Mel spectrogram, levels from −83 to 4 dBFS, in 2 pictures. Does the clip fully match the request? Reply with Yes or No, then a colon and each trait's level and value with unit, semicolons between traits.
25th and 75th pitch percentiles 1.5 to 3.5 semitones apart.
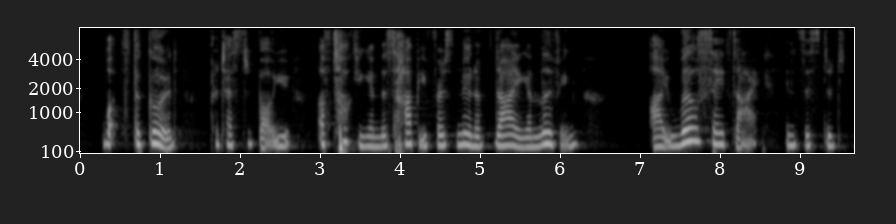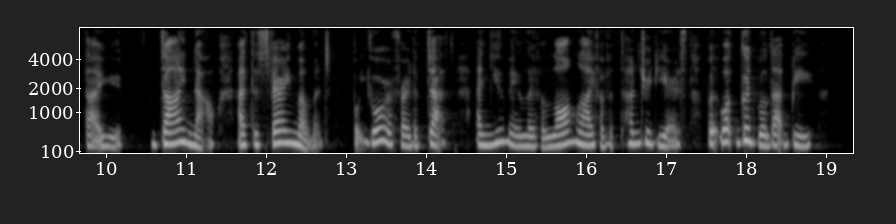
Yes: average, 3.1 semitones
